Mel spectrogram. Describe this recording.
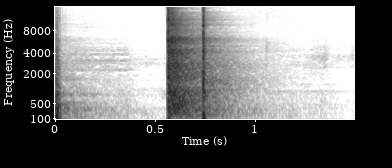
Torch - Ignite flame bang short
Gas torch makes a bang.
metalwork, torch, work, 80bpm, ignition, gas, steel, bang, 1beat, tools, one-shot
